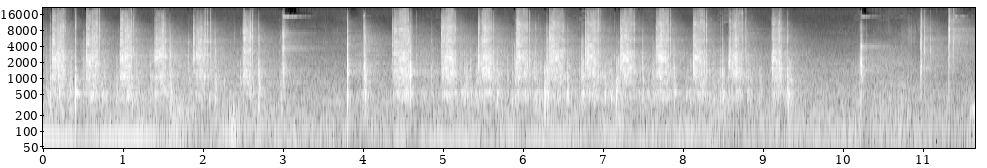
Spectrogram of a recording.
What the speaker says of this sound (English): You can get to these top 4 with a ratchet.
